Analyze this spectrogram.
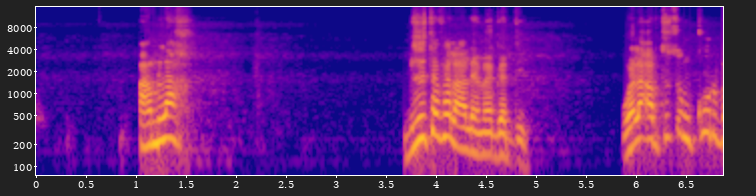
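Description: An elderly man speaks calmly in bursts, heard through an online call.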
